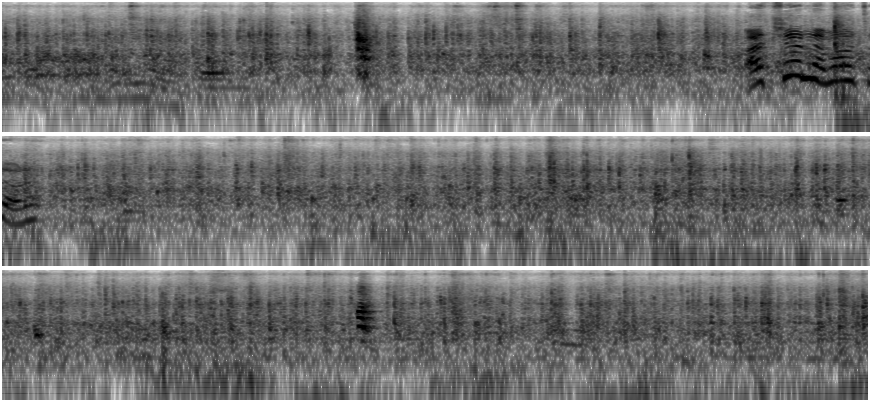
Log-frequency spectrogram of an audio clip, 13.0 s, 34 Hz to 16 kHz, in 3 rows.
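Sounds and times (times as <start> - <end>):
hens pecking: 0.0 - 13.0.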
